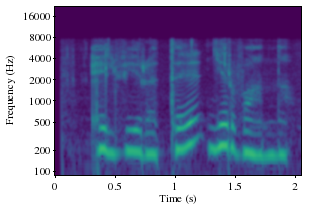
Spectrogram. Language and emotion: Russian, neutral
